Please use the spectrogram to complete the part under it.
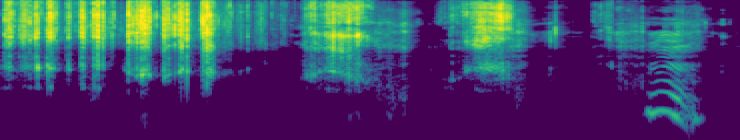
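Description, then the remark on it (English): Loud crunching as someone bites and chews a crispy, original-flavor snack, a quick flurry of crackling bites followed by a few slower chews and a brief voiced murmur at the end. “It's super crunchy. Not in like a hard crunchy, but almost like in a crispy way.”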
